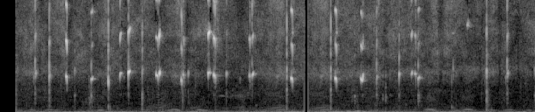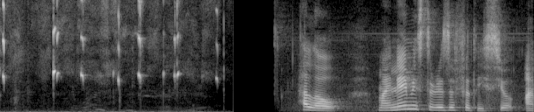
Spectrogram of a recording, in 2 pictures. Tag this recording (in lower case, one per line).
speech
inside a small room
